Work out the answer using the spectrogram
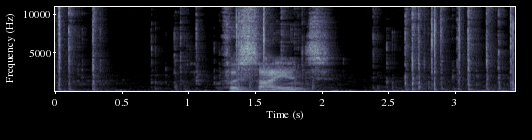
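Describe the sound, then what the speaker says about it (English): Rapid clicking keystrokes on a computer keyboard while code is typed, quiet and close, with a brief spoken word interrupting in the middle. "I'm just typing some code to get the min R just"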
